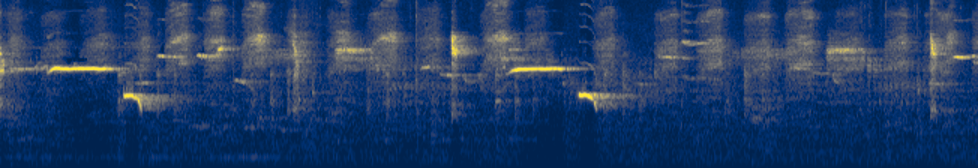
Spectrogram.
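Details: Common iora male calls to a female, used to draw replies from other ioras: long clear whistles dropping into low slurred notes, repeated after pauses, among busy high chirping and a faint low hum.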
